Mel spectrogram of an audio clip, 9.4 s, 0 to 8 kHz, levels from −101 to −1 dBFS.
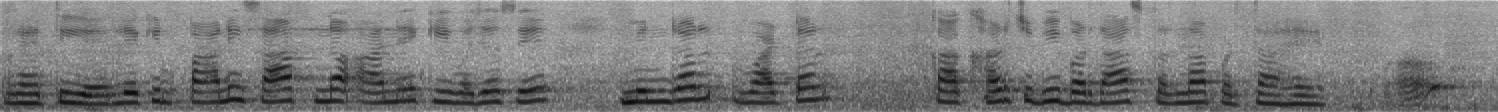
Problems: background sounds at intervals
